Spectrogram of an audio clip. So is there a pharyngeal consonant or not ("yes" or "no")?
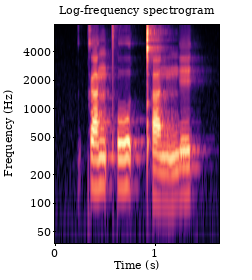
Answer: no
